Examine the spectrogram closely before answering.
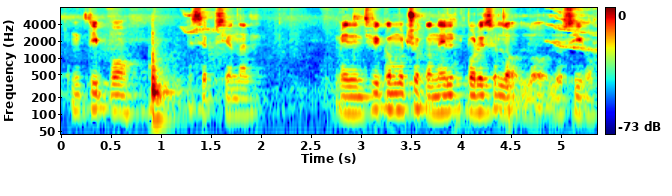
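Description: Amid noticeable background noise and audible room echo, a man at medium pitch talks in a monotone, flat intonation at a moderate pace with long, frequent pauses. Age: 20s. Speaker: podcast guest. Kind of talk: casual chat.

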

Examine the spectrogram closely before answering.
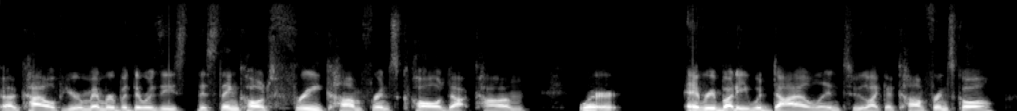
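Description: A man speaks at a fairly quick pace with an American accent. His is a normal speaking voice at a medium pitch. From US South, small-town Kentucky. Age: 20s. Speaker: real estate investor and entrepreneur. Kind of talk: podcast interview.

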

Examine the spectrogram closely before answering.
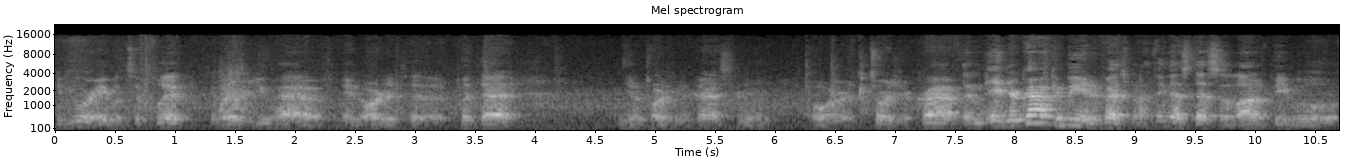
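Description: A man with an American accent at a fairly quick pace, with long, frequent pauses, big jumps in volume, noticeable background noise and audible room echo. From suburban New Jersey. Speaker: music producer. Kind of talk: casual chat. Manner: halting.

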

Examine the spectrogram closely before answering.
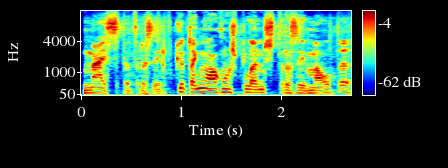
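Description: A man with a European Portuguese accent and ordinary pitch variation. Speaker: Twitch streamer and podcast host. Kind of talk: casual chat. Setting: live stream.

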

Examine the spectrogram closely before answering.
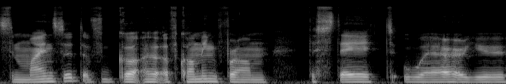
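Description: On a very clean recording with a silent background, a man with a Norwegian accent talks at a very slow pace and medium pitch, his intonation monotone and flat. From Norway. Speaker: podcast host. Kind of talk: solo monologue.

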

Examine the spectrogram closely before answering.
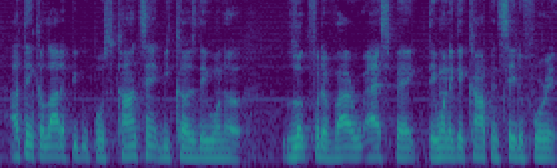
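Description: Over noticeable background noise, a man with a medium pitch talks at a very fast pace. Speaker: podcast host. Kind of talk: casual interview conversation.

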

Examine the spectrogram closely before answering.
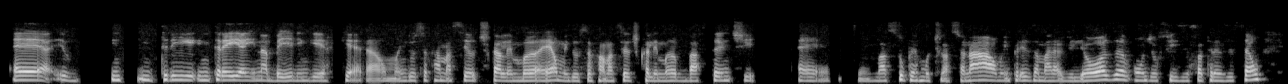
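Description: A woman with a fairly low pitch and vocal fry speaks in monotone, flat intonation at a moderate pace, in a dry, close sound with no echo. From Rio de Janeiro, Brazil. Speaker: marketing and media professional. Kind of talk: casual interview chat. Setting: remote recording from home.

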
